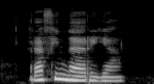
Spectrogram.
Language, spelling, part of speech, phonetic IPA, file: Polish, rafineria, noun, [ˌrafʲĩˈnɛrʲja], LL-Q809 (pol)-rafineria.wav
